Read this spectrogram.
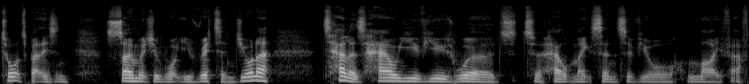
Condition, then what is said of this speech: No condition.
